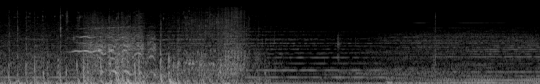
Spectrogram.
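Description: Roach the horse in The Witcher 3 gallops with loud hoofbeats and whinnies during the first half, then the sound fades to quiet game ambience.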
